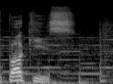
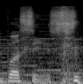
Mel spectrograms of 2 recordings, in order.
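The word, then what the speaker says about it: Buc-ee's: trip I over buses no not busies buckies Bucky's it's not pronounced bussies you have and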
